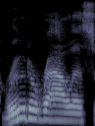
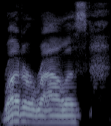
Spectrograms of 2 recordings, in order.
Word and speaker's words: ruderalis: If you're wondering, like ruderalis or ruderalis, there's two different pronunciations to them.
